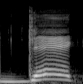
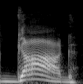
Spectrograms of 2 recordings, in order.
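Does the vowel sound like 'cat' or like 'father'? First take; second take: cat; father. First: The vowel sounds like the 'a' in cat. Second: The vowel sounds like the 'a' in father. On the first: The speaker calls it wrong. "not the way you keep saying it" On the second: The speaker calls it right. "with the A being ah"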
